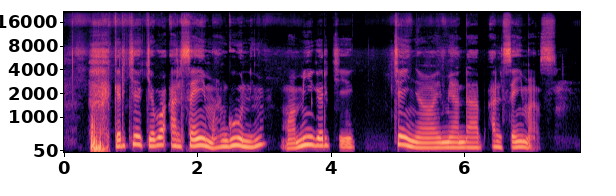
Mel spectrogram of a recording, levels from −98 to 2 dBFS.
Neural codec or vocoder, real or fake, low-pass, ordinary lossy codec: none; real; none; none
